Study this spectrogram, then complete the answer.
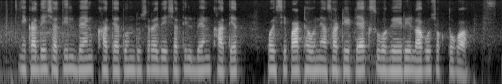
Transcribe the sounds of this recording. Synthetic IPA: ekad̪eɕat̪iːlbɛ̃ŋkʰːat̪jat̪uːnd̪usɾjad̪eɕat̪iːlbɛ̃ŋkʰːat̪jat̪̚ | pəjsepaʈʰəʋɳjasaʈʰiːʈɛksʋəɡəjɾelaɡuːɕəkt̪oka

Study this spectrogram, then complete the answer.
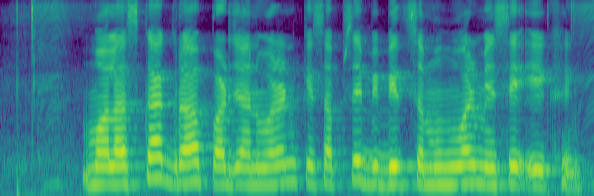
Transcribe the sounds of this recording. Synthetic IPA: mɔləskaɡɾəɦpəɾd͡ʒaːnʋəɾənkesɐbseʋɪbɪd̪ʱsəmuːɦənmẽseʔeːkɦi

